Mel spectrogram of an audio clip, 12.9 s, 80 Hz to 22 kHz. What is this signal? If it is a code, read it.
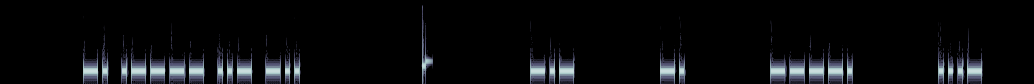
Morse code, heard as a keyed tone, about 20 wpm, spaced as for 10 wpm, 700 Hz. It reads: N1UD KN9V
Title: USA Call Signs - 4 Characters - 6x Character Spacing - 20wpm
